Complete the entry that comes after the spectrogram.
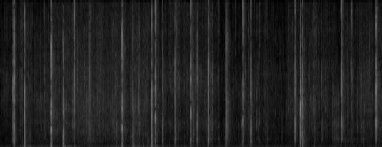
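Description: Two twisted bunches of clear plastic bubble wrap, one held in each hand, are wrung and pinched by the fingertips so the air bubbles pop. The result is an irregular run of sharp, bright snaps with almost no ring, over a soft crinkling hiss.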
